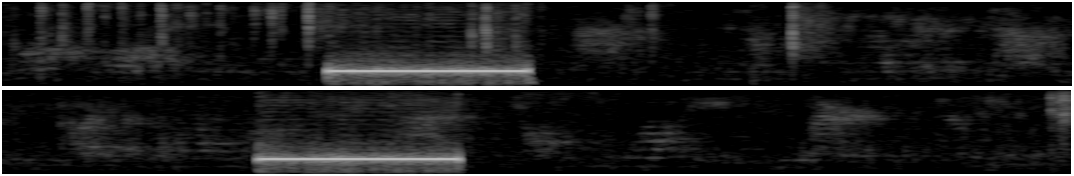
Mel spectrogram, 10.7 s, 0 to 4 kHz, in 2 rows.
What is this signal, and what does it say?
Ringback tone (Europe, 425 Hz), with speech.
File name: out- -2008- - - .0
